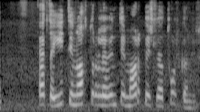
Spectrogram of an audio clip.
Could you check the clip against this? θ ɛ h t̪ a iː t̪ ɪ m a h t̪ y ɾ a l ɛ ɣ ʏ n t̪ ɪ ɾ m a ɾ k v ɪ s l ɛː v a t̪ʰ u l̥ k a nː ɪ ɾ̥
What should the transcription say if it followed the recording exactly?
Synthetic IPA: θ ɛ h t̪ a iː t̪ ɪ n a h t̪ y ɾ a l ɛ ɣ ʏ n t̪ ɪ ɾ m a ɾ k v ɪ s l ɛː ɣ a t̪ʰ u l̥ k a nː ɪ ɾ̥

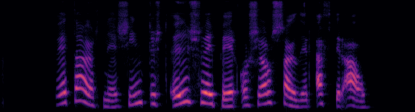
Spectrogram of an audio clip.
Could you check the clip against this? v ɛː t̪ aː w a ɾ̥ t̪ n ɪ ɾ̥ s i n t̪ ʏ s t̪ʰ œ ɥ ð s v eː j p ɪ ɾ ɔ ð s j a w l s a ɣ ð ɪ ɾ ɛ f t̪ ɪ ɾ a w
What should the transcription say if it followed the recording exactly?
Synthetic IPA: v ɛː t̪ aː ɣ a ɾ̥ t̪ n ɪ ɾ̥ s i n t̪ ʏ s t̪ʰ œ ɥ ð s v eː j p ɪ ɾ ɔ ɣ s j a w l s a ɣ ð ɪ ɾ ɛ f t̪ ɪ ɾ a w

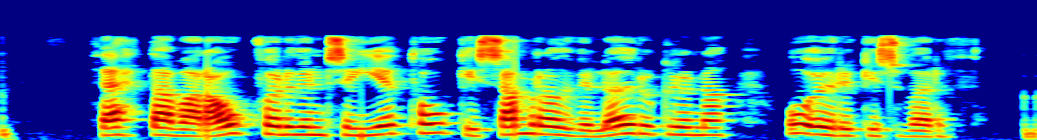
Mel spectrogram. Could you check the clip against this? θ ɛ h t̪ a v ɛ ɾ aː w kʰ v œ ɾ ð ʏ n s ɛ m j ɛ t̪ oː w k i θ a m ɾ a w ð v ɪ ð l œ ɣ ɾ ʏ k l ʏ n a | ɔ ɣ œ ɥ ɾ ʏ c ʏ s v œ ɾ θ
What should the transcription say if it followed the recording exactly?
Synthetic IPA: θ ɛ h t̪ a v a ɾ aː w kʰ v œ ɾ ð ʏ n s ɛ m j ɛ t̪ʰ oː w k i s a m ɾ a w ð v ɪ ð l œ ð ɾ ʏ k l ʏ n a | ɔ ɣ œ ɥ ɾ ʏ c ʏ s v œ ɾ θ

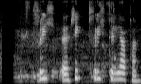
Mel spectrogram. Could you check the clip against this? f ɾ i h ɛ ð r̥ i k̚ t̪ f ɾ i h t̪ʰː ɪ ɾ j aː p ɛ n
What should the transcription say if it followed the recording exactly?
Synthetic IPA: f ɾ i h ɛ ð r̥ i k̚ t̪ f ɾ i h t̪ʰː ɪ l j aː p a n

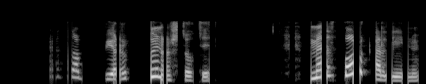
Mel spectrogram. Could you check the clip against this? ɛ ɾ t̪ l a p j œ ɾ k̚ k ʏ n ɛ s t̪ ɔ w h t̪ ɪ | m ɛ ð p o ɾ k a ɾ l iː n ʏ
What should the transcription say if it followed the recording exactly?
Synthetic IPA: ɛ ɾ t̪ l a p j œ ɾ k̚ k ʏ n a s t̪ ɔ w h t̪ ɪ | m ɛ ð p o ɾ k a ɾ l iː n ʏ

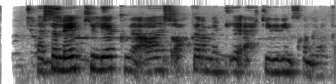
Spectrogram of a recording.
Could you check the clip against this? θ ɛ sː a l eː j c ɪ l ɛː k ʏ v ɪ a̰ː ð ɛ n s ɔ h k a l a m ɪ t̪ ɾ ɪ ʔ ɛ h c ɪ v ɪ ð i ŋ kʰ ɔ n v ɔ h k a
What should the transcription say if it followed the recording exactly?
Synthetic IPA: θ ɛ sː a l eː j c ɪ l ɛː k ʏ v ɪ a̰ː ð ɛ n s ɔ h k a ɾ a m ɪ t̪ l ɪ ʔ ɛ h c ɪ v ɪ ð i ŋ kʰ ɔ n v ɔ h k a

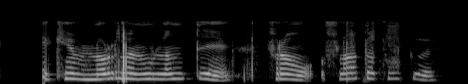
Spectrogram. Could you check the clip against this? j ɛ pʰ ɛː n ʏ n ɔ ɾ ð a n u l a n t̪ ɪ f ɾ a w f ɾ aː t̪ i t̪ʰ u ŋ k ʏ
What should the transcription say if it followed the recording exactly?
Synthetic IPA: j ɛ cʰ ɛː m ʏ n ɔ ɾ ð a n u l a n t̪ ɪ f ɾ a w f l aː t̪ a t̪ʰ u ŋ k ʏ

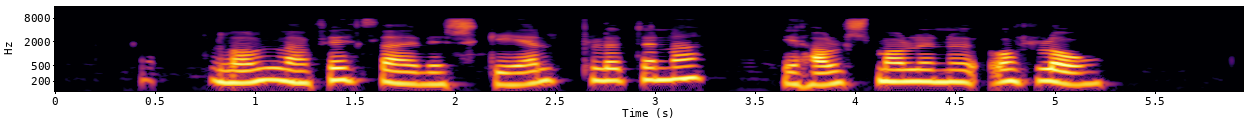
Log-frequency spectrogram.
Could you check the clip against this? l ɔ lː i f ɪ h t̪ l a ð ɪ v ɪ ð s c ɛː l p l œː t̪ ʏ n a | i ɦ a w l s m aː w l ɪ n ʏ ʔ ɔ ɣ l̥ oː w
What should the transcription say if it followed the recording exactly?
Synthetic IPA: l ɔ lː a f ɪ h t̪ l a ð ɪ v ɪ ð s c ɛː l p l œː t̪ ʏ n a | i ɦ a w l s m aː w l ɪ n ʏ ʔ ɔ ɣ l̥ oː w

